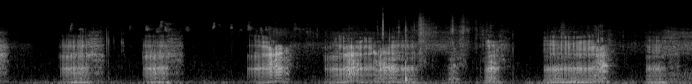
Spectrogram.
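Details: Dachshund play-biting with rhythmic grumbling growls coming roughly once a second, rising into a busier stretch of overlapping snarls and grunts midway.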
